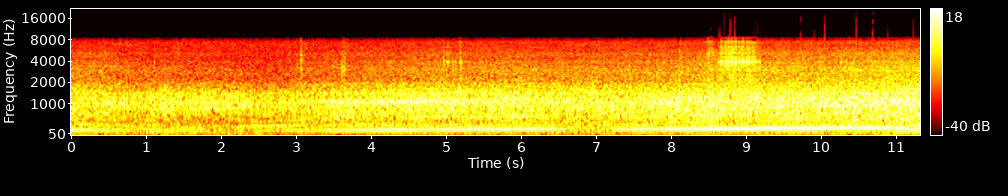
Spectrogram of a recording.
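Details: VW Atlas with ECS Tuning resonator delete pipe, filmed by dash cam: heavy steady exhaust drone climbing as the SUV accelerates, droning badly between 2-3k rpm, from an exhaust leak at rusted-through clamps.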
